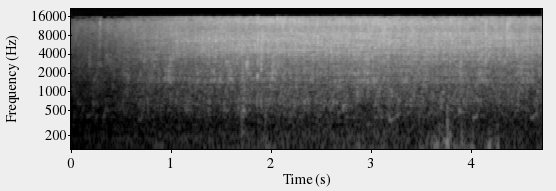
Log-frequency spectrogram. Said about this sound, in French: C'est un dragon d'eau, c'est pour ça qu'il crache de l'eau.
